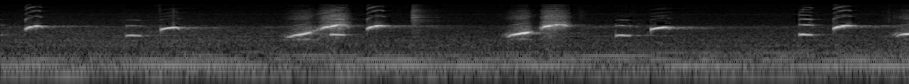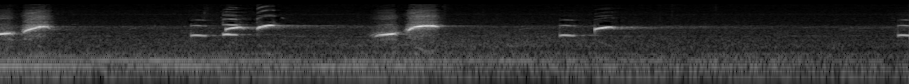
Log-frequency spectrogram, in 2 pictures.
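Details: Coquí frog singing close by, seen calling in front of the recorder: repeated two-note 'co-qui' calls, a short low note jumping to a higher whistled note, given roughly every half second to second, with a faint low hum underneath.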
